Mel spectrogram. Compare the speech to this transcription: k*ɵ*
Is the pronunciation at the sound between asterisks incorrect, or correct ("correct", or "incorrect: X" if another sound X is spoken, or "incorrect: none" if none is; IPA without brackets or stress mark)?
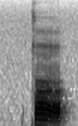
incorrect: ɔ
